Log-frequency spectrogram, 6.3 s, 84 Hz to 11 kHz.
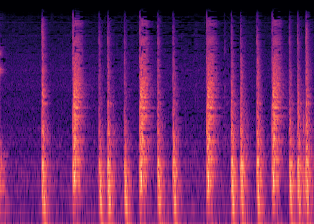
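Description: Synth sounds triggered from Maschine controller pads through studio monitors: a quick, uneven run of about fourteen short struck notes starting just under a second in. The pads sound because they sit in group E, which matches the default root note of C3.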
